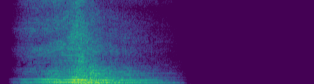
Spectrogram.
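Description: A single whoosh sound effect that swells up and dies away within about a second and a half, with a faint tone underneath that dips slightly in pitch.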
